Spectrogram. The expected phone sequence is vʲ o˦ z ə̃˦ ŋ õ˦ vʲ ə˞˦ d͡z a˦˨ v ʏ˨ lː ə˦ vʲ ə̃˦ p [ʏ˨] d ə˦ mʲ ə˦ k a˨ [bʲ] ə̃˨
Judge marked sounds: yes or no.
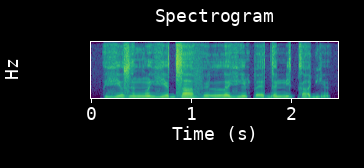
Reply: no, yes

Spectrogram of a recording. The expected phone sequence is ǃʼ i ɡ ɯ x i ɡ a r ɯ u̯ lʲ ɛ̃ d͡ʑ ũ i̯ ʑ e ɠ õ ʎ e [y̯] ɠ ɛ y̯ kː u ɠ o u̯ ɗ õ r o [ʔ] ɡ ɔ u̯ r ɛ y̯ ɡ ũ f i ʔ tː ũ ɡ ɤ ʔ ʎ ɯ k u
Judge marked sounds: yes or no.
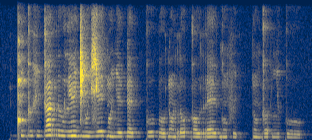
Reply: yes, yes

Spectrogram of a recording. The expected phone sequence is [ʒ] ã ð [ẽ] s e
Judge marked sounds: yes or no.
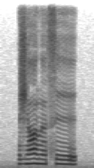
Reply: yes, no

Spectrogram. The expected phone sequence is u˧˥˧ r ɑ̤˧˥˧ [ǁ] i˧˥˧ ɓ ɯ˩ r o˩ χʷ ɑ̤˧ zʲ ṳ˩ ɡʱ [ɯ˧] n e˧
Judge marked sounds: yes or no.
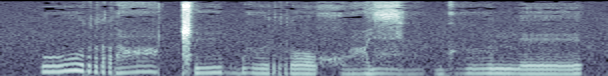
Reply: yes, yes

